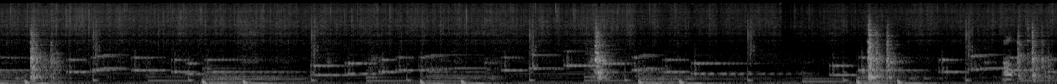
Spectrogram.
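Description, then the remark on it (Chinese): Shrimp fried rice with a little raw garlic added being stirred in a wok using the residual heat of the wok bottom, with repeated scraping spatula strokes and a soft, steady sizzle, set against gentle melodic background music; no one speaks. “那也要稍微拌一下，用这个锅底的余温。”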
